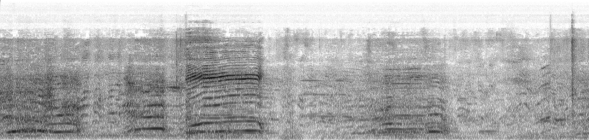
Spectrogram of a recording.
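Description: Cattle at a busy livestock market give several loud, drawn-out moos, one after another, over the murmur of people talking in the background.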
